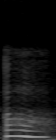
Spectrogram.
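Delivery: high imitated little "oh"; little swooning noise. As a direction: mimic her small kissed gasp. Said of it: "She actually makes a little noise".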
